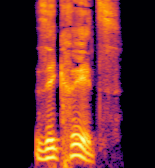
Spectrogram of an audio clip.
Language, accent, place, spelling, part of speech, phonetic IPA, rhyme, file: German, Germany, Berlin, Sekrets, noun, [zeˈkʁeːt͡s], -eːt͡s, De-Sekrets.ogg
- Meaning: genitive singular of Sekret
